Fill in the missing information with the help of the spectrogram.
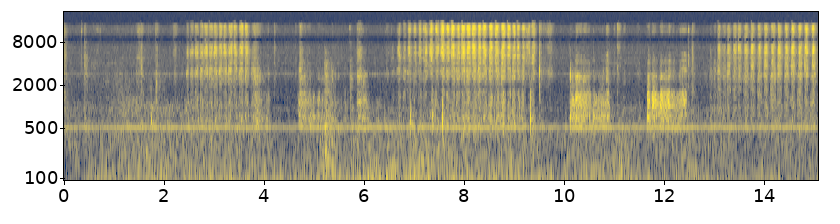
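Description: A felt-tip marker rubs and scratches in short strokes across a thin white paper coloring book page held down by one hand while coloring. The sound is a soft, dry scratching with bursts of brighter rasp, over a low rumble and a faint steady hum.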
